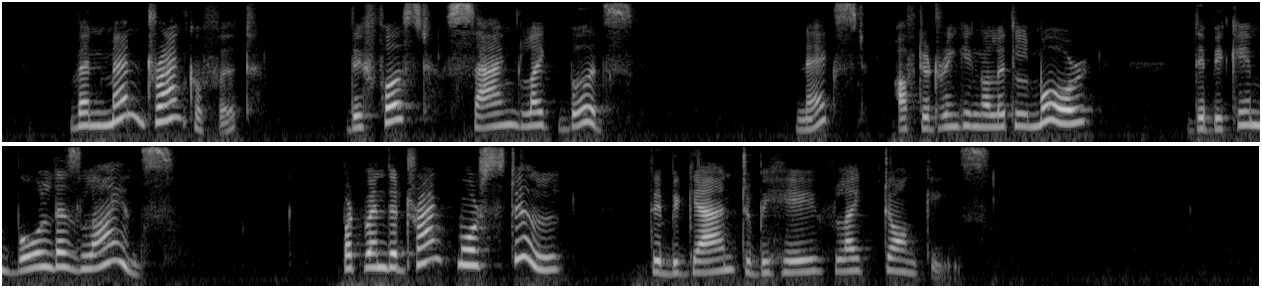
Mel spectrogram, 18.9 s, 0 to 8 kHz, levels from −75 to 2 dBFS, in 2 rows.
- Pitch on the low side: No, high, 245 Hz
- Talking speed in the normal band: No, slow, 105 wpm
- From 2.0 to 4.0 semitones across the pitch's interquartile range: No, wide, 5.5 semitones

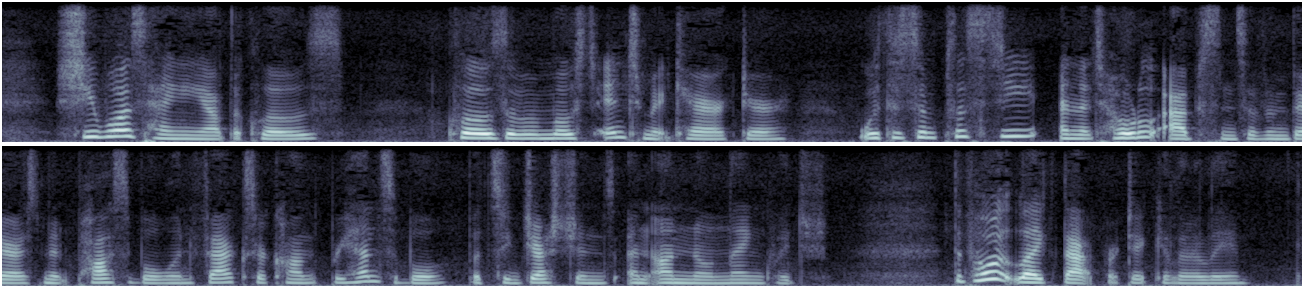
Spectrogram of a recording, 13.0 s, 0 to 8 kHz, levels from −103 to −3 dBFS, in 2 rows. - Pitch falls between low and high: No, high, 210 Hz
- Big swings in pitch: No, average, 3.8 semitones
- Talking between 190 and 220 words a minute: No, average, 165 wpm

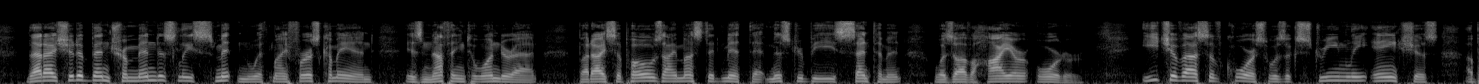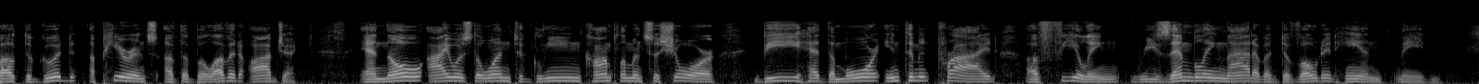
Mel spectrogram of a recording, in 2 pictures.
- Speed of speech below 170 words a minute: Yes, average, 145 wpm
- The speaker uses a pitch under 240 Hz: Yes, medium, 140 Hz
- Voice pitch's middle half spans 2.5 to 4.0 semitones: No, average, 4.5 semitones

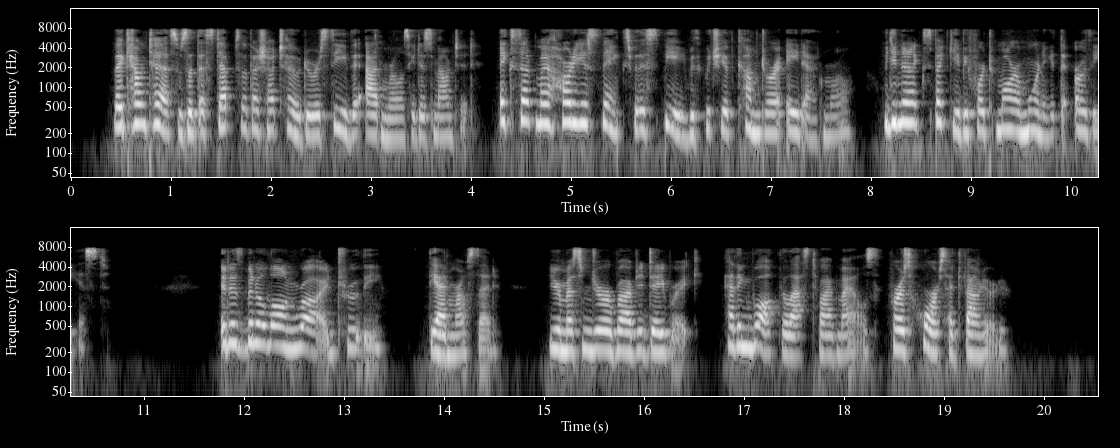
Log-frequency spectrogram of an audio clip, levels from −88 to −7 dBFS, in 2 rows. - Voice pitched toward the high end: Yes, high, 215 Hz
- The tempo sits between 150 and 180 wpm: No, average, 200 wpm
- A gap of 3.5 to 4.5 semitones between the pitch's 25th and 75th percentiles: Yes, average, 4.1 semitones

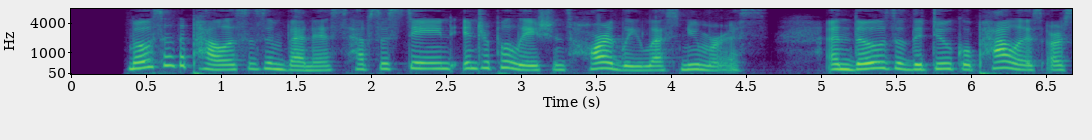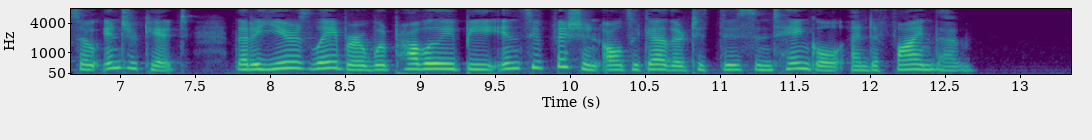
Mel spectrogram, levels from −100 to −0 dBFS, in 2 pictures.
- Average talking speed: Yes, average, 155 wpm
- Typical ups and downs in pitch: Yes, average, 4.1 semitones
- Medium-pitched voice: No, high, 225 Hz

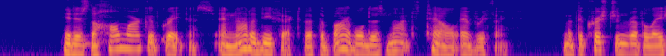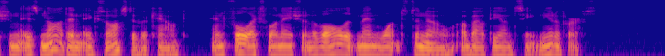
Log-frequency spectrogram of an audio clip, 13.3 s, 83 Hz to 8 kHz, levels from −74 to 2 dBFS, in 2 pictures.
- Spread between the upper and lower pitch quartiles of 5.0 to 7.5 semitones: No, average, 3.1 semitones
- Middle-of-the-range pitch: No, low, 100 Hz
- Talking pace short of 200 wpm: Yes, average, 185 wpm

